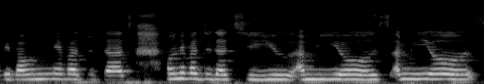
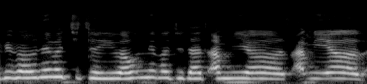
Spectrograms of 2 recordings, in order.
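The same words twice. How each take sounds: First: Soft, tender lover's voice; sweet and loving. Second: Sweet and loving. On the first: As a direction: melt him with soft promises. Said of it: "Very sweet and loving". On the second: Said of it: "She was like". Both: Retold or imitated.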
